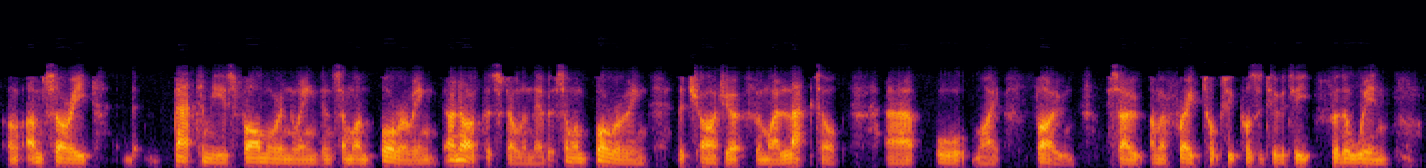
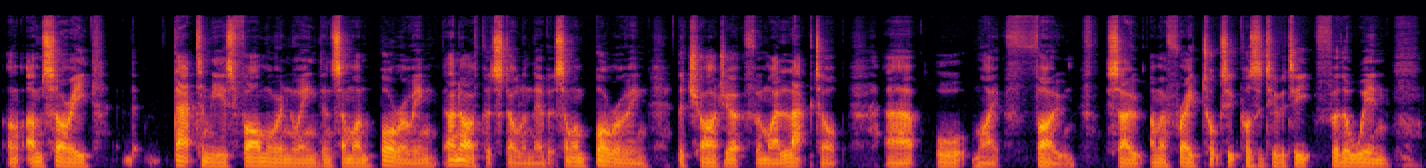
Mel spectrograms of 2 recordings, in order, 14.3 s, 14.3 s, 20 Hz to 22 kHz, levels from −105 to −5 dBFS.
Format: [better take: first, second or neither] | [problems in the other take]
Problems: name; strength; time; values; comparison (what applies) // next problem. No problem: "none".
second | phone-call audio; poor line; nothing above 3.5 kHz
